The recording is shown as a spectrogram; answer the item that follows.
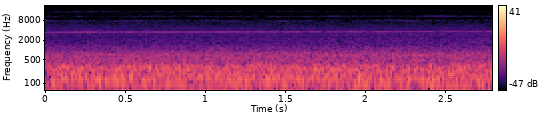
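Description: Steady, loud jet roar from the twin engines of an Embraer Phenom 300 on its takeoff roll in a flight simulator, a constant broadband rumble with a thin high whine over it and no talk.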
